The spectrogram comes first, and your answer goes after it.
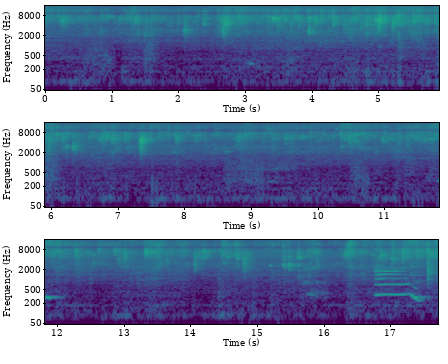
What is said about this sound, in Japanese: じゃあ、シャワーで流すよ。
